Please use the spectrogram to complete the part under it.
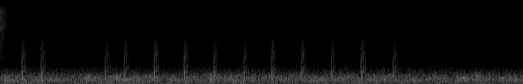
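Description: Small footsteps patter quickly on soft ground.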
